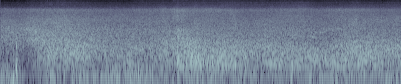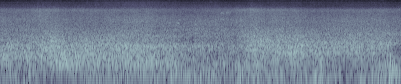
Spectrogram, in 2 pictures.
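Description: Small surf breaking and washing up on a sandy beach, swelling every few seconds, with wind buffeting the microphone.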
